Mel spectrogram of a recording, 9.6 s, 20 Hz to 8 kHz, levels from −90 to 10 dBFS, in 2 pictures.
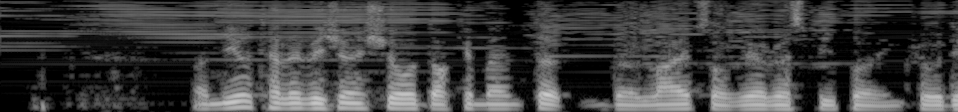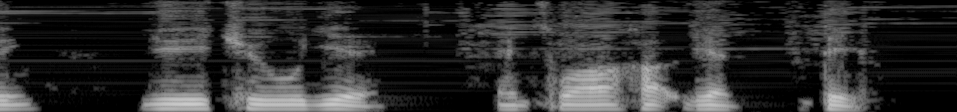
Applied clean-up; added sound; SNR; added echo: classical method spectral subtraction.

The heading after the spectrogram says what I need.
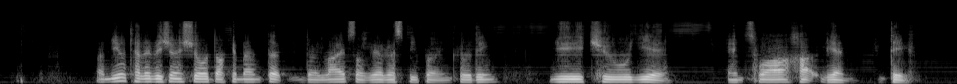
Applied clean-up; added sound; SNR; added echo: neural separator model SepFormer DNS4.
